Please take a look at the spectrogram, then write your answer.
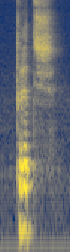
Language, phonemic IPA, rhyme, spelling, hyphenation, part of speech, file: Dutch, /trɪts/, -ɪts, trits, trits, noun, Nl-trits.ogg
- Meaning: 1. triad, triplet, trine (group or series of three) 2. three of a kind 3. a grouping of more than three elements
